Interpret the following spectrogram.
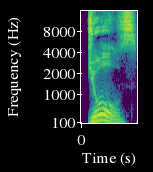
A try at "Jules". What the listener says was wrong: You're saying more of an O. Like you're like Jules.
